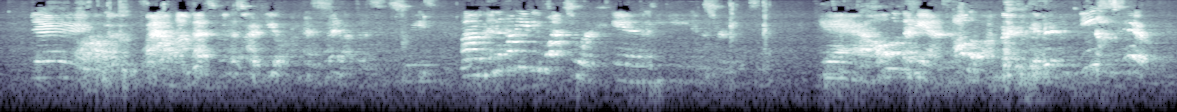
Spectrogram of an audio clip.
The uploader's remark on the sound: The Women in Geek Industry panel at Denver Comic Con 2015 was packed and the ladies were center stage!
